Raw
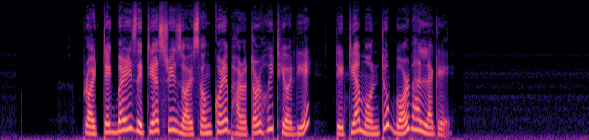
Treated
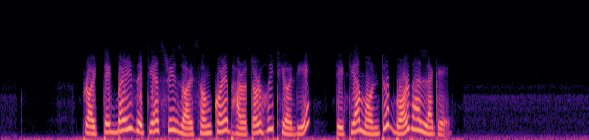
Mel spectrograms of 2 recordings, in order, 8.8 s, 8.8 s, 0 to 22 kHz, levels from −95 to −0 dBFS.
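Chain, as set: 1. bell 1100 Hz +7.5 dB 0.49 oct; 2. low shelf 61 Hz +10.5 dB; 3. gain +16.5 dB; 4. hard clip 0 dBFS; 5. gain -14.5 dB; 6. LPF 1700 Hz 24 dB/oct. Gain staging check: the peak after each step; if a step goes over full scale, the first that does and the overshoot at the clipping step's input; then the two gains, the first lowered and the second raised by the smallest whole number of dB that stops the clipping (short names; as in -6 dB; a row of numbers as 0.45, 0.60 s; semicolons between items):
-8.0, -7.5, +9.0, 0.0, -14.5, -13.0 dBFS; step 3, 9.0 dB; step 3 +7.5 dB, step 5 -5.5 dB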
